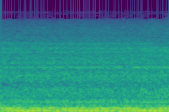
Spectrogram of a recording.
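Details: RV after a new fuel pump and new exhaust (flange reduced from three-inch to two-and-a-half-inch muffler, three-inch tailpipe), idling. Deep, steady low rumble with no ticking, puffing or rattles; exhaust sealed and healthy.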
